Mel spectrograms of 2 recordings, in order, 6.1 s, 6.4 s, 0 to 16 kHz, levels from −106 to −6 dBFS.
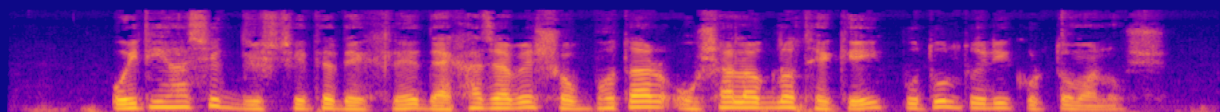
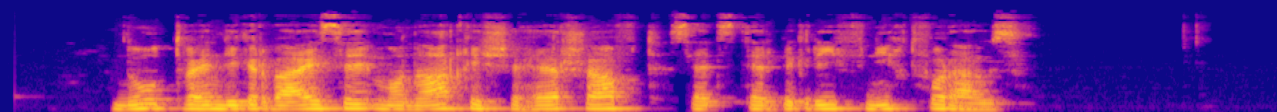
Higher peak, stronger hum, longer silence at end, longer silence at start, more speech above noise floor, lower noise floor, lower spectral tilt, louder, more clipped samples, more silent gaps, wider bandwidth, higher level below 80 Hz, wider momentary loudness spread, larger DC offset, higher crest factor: second, -8 dBFS vs -2 dBFS; neither; second, 0.3 s vs 1.3 s; second, 0.4 s vs 0.55 s; second, 25 dB vs 70 dB; second, -50 dBFS vs -88 dBFS; first, -6.5 dB/octave vs -5 dB/octave; second, -26 LUFS vs -19 LUFS; neither; neither; first, 11.5 kHz vs 10 kHz; about the same, -54 dBFS vs -54 dBFS; about the same, 9 LU vs 10 LU; neither; about the same, 16 dB vs 18 dB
